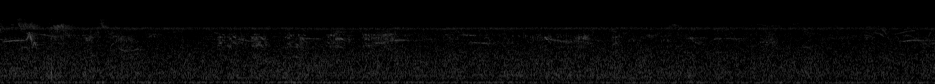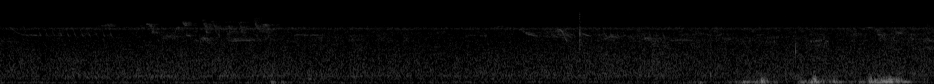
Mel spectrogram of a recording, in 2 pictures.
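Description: Faint outdoor ambience: a steady high insect drone, with scattered short bird chirps. A few low thumps near the end.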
